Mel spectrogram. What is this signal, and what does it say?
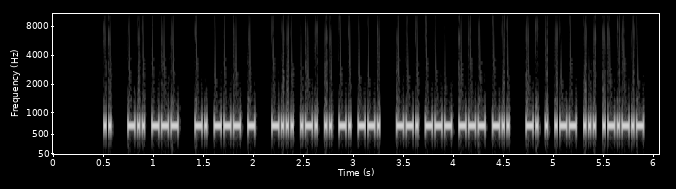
Morse code, heard as a keyed tone, about 50 wpm, 700 Hz. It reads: I DO NOT BRING GOOD NEWS.
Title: Sentences from Top 1000 Words - Review Part 3 - 50wpm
